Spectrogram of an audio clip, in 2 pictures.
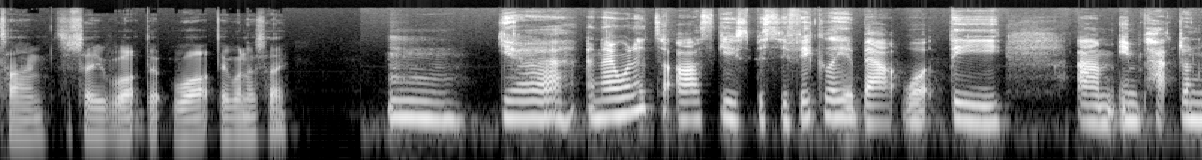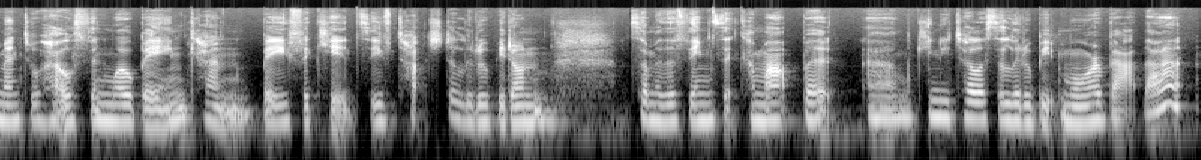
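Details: Adult woman; fluent speech.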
